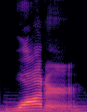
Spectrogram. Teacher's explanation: a t is at the beginning of the second syllable um it's changed into a d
